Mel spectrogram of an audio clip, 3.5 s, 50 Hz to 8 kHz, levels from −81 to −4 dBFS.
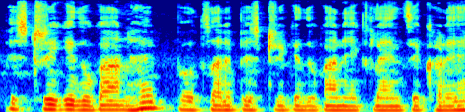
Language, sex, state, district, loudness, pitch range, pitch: Hindi, male, Delhi, New Delhi, -17 LUFS, 110-125 Hz, 115 Hz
